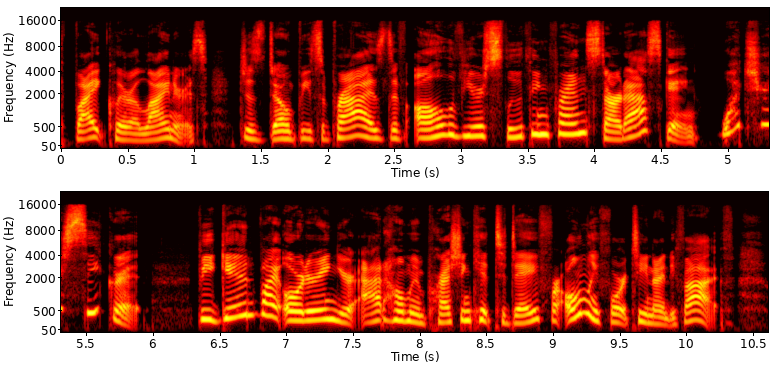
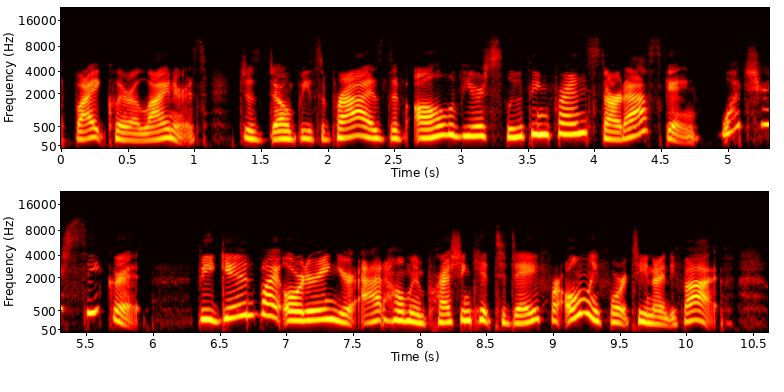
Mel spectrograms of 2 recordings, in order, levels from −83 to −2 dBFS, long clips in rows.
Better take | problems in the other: first | muffled; very; fading above 3 kHz

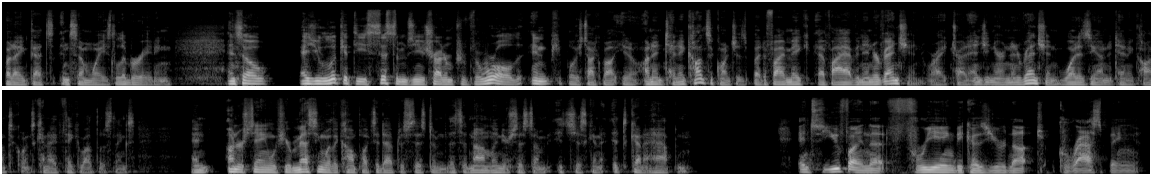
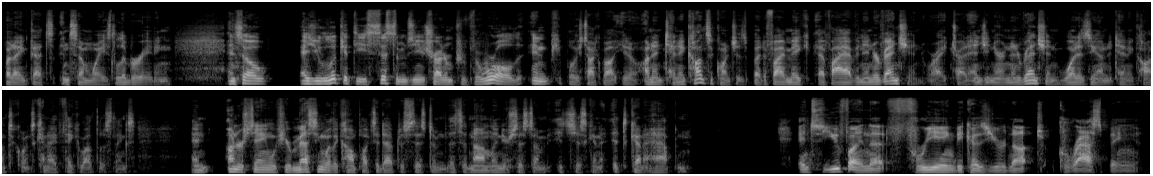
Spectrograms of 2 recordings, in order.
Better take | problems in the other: first | thin; somewhat; fading below 800 Hz

